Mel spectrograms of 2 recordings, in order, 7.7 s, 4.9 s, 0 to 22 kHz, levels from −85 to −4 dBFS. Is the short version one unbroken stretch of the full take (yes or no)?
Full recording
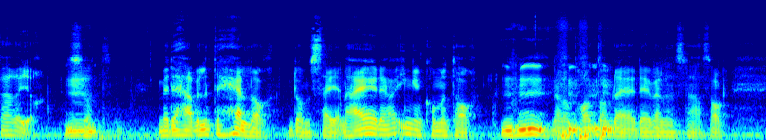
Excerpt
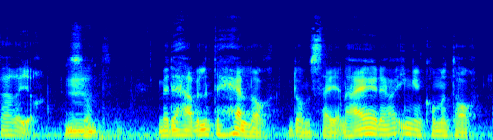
yes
